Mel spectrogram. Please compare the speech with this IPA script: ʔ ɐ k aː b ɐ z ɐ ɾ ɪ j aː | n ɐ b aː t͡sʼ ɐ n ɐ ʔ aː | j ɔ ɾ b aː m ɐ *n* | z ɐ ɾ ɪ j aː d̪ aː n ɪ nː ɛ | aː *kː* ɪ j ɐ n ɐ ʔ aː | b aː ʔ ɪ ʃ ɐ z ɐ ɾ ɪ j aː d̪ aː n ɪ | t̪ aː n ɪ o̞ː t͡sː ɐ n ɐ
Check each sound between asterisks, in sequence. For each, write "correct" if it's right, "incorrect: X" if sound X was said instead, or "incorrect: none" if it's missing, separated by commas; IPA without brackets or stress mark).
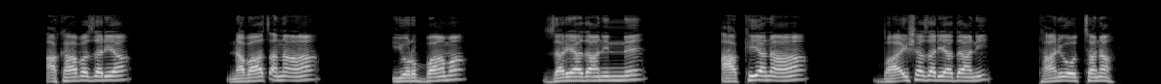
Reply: incorrect: none, correct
